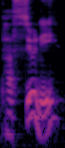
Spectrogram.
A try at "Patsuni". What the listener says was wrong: Patsuni. Or Patsuni. It's like a TS sound.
